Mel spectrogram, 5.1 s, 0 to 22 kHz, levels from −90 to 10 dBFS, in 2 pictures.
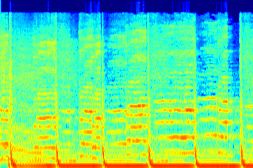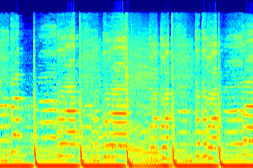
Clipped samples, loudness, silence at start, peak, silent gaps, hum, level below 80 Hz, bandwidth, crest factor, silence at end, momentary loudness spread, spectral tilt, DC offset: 0.3%; -9 LUFS; 0 s; 0 dBFS; none; none; -8 dBFS; 15.5 kHz; 6 dB; 0 s; 2 LU; -5 dB/octave; under 0.1%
